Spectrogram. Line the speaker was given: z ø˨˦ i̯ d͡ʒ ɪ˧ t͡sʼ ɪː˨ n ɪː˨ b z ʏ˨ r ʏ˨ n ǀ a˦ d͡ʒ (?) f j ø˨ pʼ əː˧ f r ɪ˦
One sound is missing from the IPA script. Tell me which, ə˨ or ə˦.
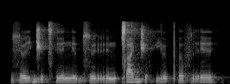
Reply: ə˨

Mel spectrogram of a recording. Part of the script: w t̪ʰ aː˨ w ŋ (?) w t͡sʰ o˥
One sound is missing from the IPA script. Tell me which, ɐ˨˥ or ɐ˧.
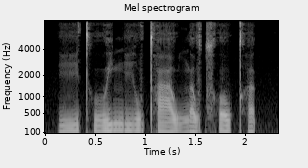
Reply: ɐ˧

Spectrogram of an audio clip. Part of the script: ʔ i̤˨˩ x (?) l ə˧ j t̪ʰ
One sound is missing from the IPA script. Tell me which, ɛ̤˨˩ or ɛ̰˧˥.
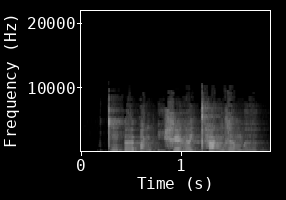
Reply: ɛ̰˧˥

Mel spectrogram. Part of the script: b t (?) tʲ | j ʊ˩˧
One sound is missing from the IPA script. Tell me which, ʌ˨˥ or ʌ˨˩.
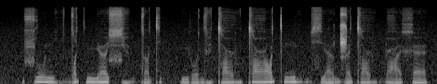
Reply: ʌ˨˩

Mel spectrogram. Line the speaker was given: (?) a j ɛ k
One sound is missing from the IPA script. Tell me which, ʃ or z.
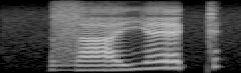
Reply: z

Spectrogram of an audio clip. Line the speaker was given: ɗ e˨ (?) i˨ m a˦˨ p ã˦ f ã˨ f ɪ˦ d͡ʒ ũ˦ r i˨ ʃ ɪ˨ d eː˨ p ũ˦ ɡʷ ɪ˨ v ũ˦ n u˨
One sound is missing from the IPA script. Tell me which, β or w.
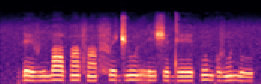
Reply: β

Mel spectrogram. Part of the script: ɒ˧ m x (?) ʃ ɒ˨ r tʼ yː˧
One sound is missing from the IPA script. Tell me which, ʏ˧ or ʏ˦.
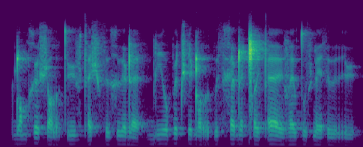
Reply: ʏ˦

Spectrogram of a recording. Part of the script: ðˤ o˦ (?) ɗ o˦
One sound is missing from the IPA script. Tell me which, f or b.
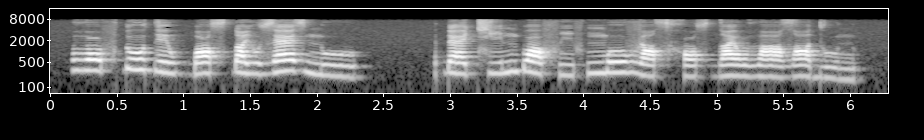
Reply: f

